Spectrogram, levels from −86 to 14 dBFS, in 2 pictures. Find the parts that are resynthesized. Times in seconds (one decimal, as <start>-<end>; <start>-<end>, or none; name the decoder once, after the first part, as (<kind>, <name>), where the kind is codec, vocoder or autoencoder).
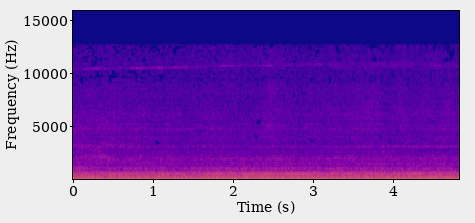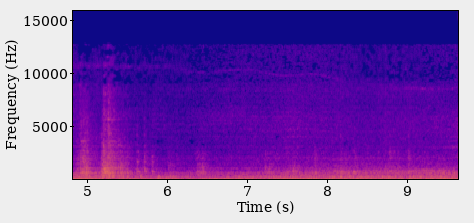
3.2-6.3 (vocoder, Vocos); 8.1-9.2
